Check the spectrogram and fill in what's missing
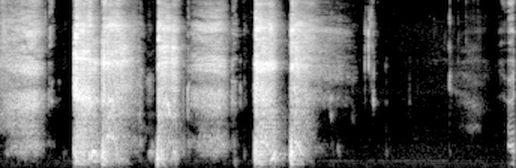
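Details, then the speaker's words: Person smoking Strawberry Cough sativa cannabis: a run of about six harsh, dry coughs in quick bursts, with throat clearing; an irritant cough after smoke inhalation, noting a nasty taste. "definitely says what it does definitely will make it cough damn that was a nasty taste there"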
